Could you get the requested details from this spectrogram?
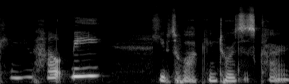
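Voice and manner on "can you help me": very high, put-on girly voice. Narrator, wrench in hand in a dark parking lot, calls to a man in the girliest tone. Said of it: "I call out in a girliest tone as I can muster".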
